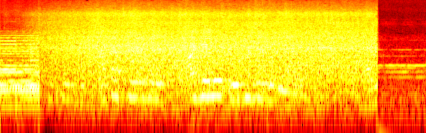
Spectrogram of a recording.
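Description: Rain falls steadily in a mountain village in East Sikkim, a dense, even hiss that continues throughout while a person talks over it.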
